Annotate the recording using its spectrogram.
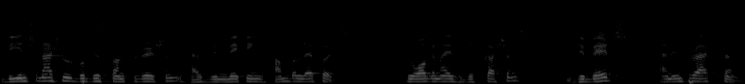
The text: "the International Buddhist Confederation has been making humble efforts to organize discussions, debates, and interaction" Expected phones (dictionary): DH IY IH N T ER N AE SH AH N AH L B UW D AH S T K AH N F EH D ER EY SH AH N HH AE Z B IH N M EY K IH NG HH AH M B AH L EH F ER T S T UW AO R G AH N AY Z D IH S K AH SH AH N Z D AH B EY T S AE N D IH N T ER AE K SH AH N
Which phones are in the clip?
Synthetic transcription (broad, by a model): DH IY IH N T ER N AE SH AH N AH L B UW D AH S K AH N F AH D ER EY SH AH N HH AE Z B IH N M EY K IH NG HH AH M B AH L EH F ER T S T UW AO R G AH N AY Z D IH S K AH SH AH N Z D AH B EY T S AE N D IH N T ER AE K SH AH N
